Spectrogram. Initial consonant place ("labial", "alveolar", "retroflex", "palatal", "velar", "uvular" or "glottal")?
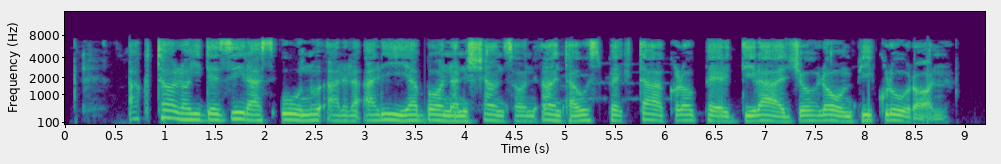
velar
